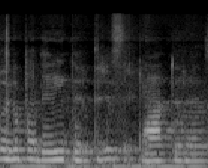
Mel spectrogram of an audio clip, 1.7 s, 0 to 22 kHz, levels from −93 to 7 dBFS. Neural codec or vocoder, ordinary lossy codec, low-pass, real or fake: codec, 44.1 kHz, 2.6 kbps, SNAC; Opus, 32 kbps; 14.4 kHz; fake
